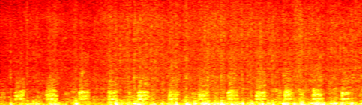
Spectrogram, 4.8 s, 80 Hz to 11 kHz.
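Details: Alaskan Malamutes Guizmo, Coleen, Urok and Cazan pulling a sled in snow at Payolle on 31 January 2012; steady rhythmic panting bursts at about three per second, with low rumbling sled and footfall noise underneath.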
